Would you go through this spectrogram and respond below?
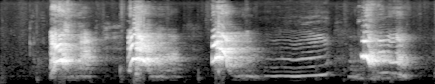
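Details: Weimaraner puppies from an Indigo and Magnum litter let out four sharp, high yelping barks in quick succession, with a thin, rising whine stretched between the third and fourth yelps.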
